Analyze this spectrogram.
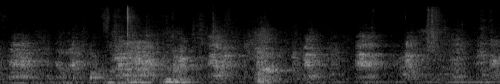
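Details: James Bond and Luna, white Golden Retrievers, making quick gruff yaps and whimpering growls about twice a second, uneven and busy, over a noisy indoor background.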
